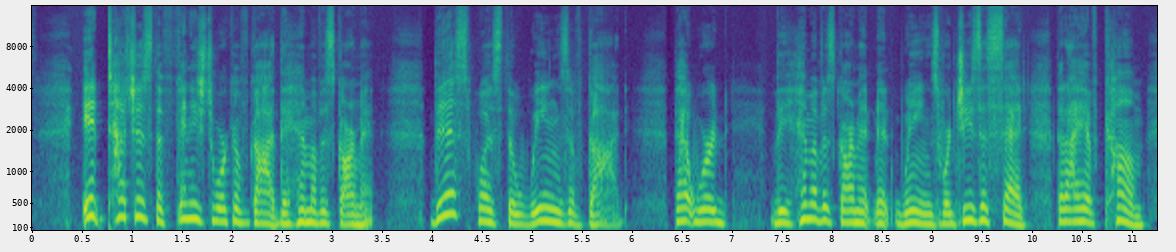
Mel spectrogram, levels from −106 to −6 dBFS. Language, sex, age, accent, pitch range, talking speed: English, female, 40-59, American, 185-250 Hz, 180 wpm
